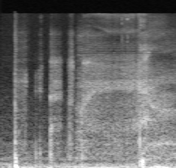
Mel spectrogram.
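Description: A sharp click, then a man's faint whispered muttering under his breath, with a soft knock near the end.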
